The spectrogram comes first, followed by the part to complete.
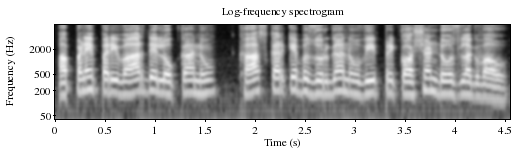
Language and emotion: Punjabi, neutral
